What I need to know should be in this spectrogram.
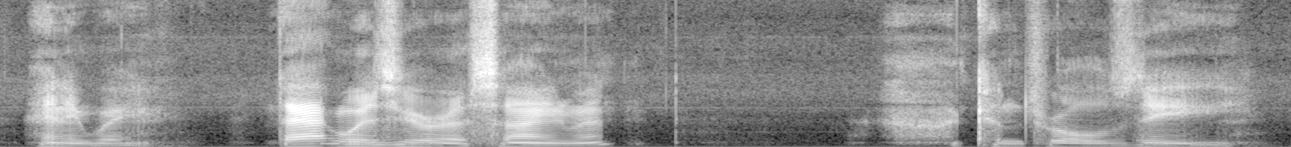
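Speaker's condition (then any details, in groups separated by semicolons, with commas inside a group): ALS; abnormally slow voice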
